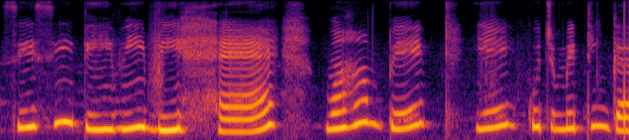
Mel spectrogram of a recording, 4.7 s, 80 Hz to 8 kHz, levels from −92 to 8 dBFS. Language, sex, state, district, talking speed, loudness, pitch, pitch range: Hindi, female, Uttar Pradesh, Lalitpur, 115 wpm, -14 LUFS, 345 Hz, 315-380 Hz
